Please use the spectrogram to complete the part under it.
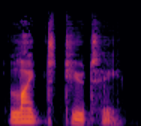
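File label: "light-duty", English, British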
